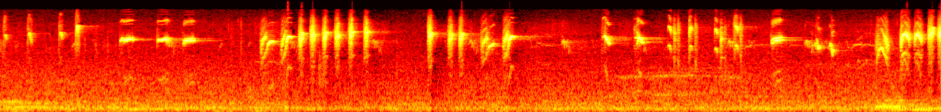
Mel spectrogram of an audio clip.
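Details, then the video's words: Tutor recording of kolibri ninja (sunbird) song, meant to make caged birds sing clearly. A long, lively stream of rapid high twitters and ticking notes runs in bursts, mixed with short whistled slurs. "Masteran Konin_Kolibri Ninja Bahan Agar Cepat Gacor Suara Jernih"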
